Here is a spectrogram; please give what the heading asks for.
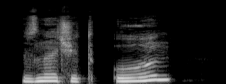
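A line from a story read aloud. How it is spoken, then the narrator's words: Group droning reply. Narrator (Russian): прогудели остальные в ответ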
